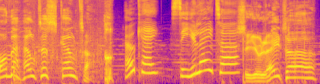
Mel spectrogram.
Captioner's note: oinks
